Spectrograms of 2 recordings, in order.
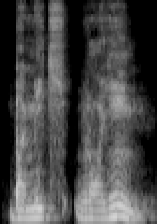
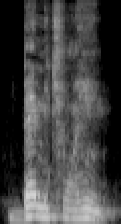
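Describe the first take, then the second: First: The first syllable has an 'a' vowel. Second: The first syllable has an 'e' vowel. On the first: The speaker calls it right. "It makes Ba" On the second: The speaker calls it wrong. "some of you said it should be Be"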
